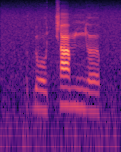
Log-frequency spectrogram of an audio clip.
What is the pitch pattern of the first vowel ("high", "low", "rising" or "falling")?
low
